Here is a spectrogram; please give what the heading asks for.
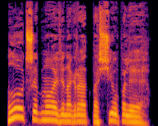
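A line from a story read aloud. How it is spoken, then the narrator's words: Drawling. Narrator (Russian): протянула мисс Леклер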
